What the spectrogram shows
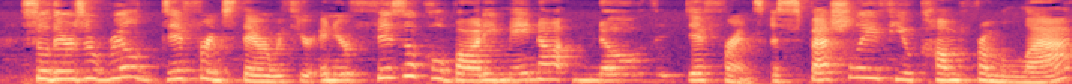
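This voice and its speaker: A woman speaks in a plain, everyday voice, fairly high-pitched with lively intonation, keeping a moderate pace and hardly any pauses. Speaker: author and spiritual guide. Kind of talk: podcast interview. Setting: live stream.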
